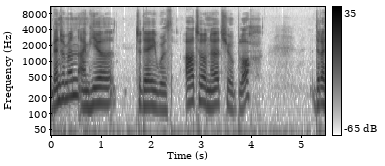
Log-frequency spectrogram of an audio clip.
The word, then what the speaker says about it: Artur: little bit sharp, I guess, but might be a little bit hard for some people to pronounce. I think it's all right, though. My name is Artur. Artur.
